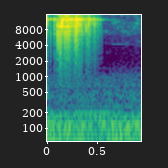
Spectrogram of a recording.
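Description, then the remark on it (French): A short bright metallic jingle of coins thrown by people clattering down, a quick burst of clinking over a low rumble that rings briefly and then fades within half a second. “Euh, ils commençaient à garocher de l'argent.”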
